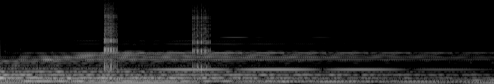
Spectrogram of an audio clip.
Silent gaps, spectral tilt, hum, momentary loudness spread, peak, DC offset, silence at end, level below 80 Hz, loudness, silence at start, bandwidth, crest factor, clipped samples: none; -5.5 dB/octave; 50 Hz at -45 dBFS; 14 LU; -10 dBFS; under 0.1%; 0 s; -44 dBFS; -34 LUFS; 0 s; over 20 kHz; 24 dB; under 0.1%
